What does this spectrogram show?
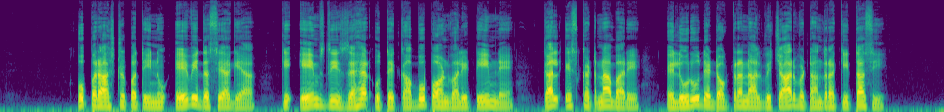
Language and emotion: Punjabi, neutral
